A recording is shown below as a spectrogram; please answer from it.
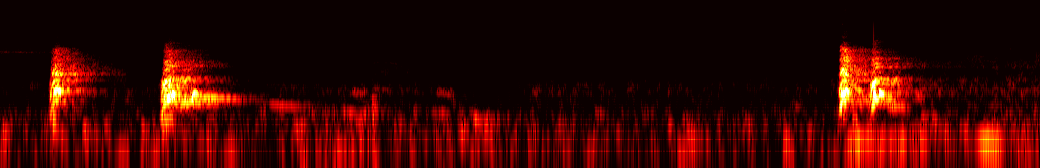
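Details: Barking from angry dogs: a quick pair of harsh barks near the start, a long quiet gap with low shuffling, then a double bark near the end.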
